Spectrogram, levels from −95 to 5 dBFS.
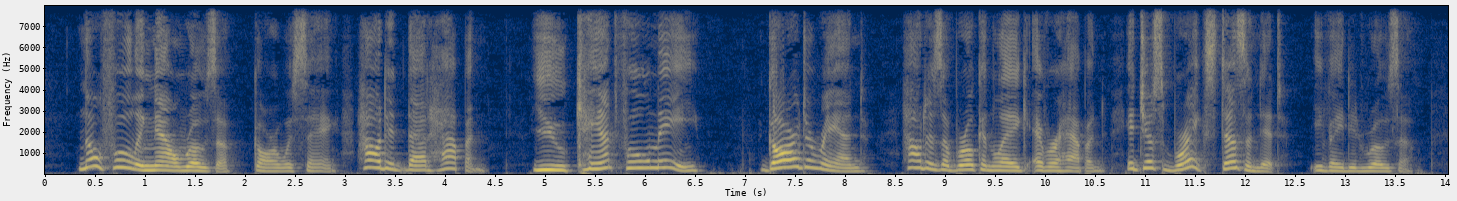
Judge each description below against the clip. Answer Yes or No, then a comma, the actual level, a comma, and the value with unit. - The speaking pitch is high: Yes, high, 210 Hz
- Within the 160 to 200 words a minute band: No, slow, 135 wpm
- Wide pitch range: Yes, wide, 8.4 semitones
